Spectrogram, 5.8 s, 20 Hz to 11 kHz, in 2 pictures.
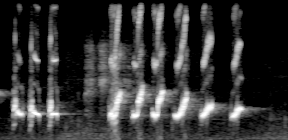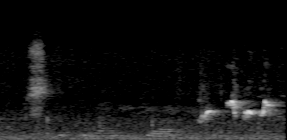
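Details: Lesser green leafbird lure song for young birds: rapid bursts of sharp chirps, then a run of rising slurred whistled notes near 2–4k, a quiet pause, and softer warbled notes at the end.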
